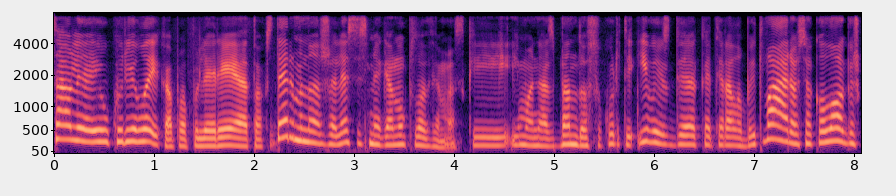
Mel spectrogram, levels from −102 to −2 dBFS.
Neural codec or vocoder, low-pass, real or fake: codec, 16 kHz, 6 kbps, DAC; 7.2 kHz; fake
